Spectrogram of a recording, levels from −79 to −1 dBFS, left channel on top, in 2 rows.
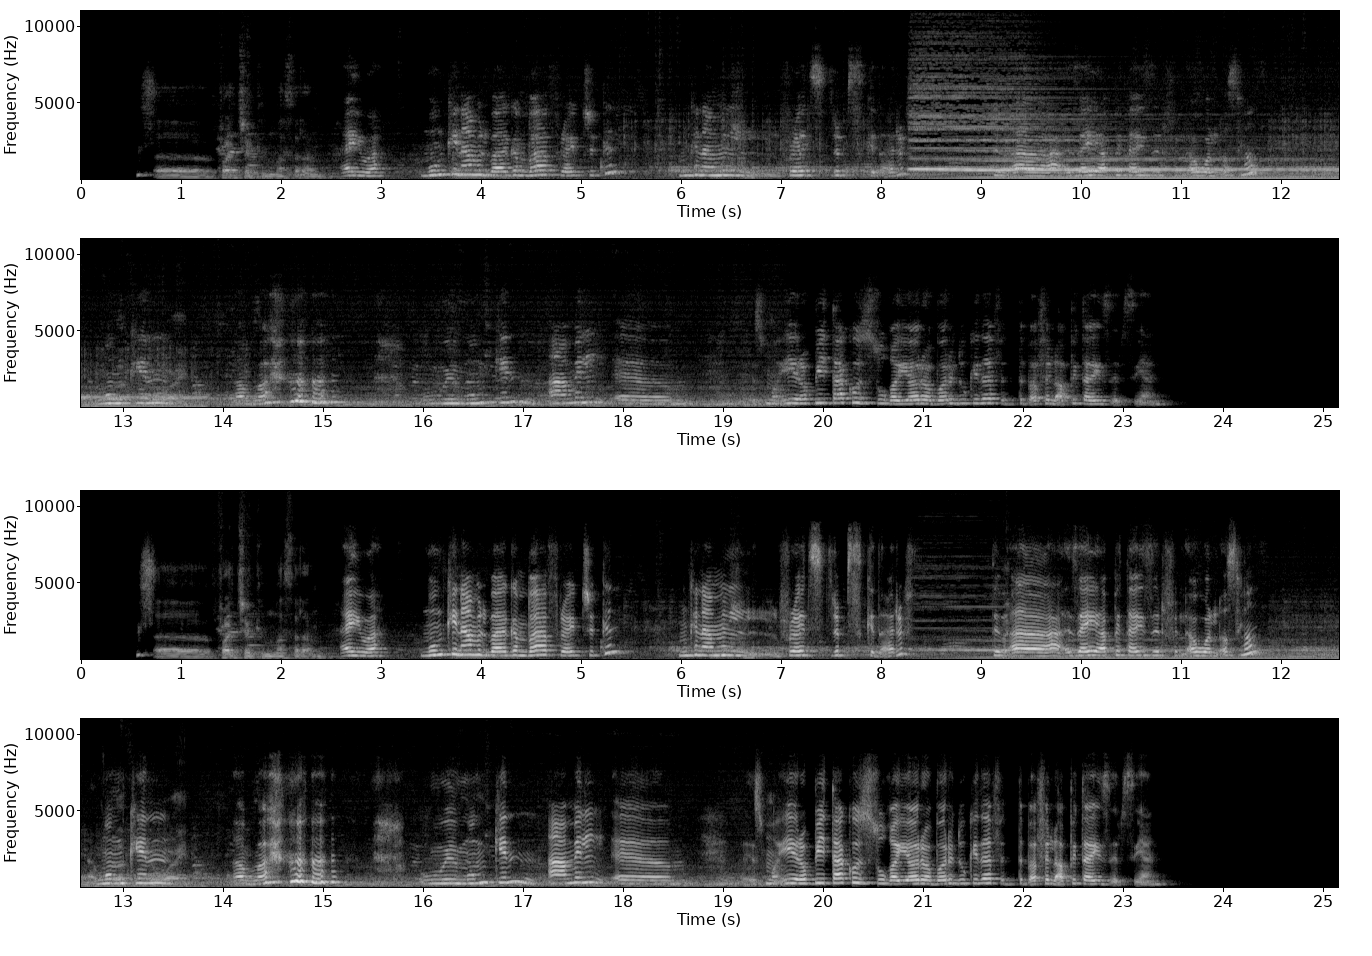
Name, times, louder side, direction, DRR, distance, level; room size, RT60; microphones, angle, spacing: voice 1, 0.7-2.4 3.7-4.3 6.3-6.7 9.2-9.4 12.5-13.7, right 2 dB, 35° right, 0.7 m, -38 dB
sound 1, 1.3-19.7, left 1 dB, 5° left, 0.9 m, -43 dB
voice 2, 2.6-3.0 3.4-5.4 6.0-8.3 9.1-11.8 12.6-13.5 14.1-15.0 15.5-23.4, right 5 dB, 75° right, 0.5 m, -26 dB
sound 2, 4.4-8.4 8.8-8.9 9.1-9.2 10.8-15.2 15.6-15.7, left 2 dB, 25° left, 0.7 m, -44 dB
sound 3, 8.3-13.8, left 11 dB, 80° left, 0.3 m, -32 dB
6.1 x 2.5 x 2.6 m
head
